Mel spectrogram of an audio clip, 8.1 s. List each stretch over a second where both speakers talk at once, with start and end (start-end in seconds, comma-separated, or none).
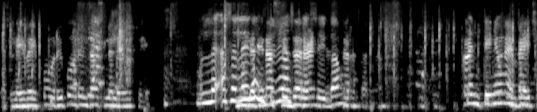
3.6-5.2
